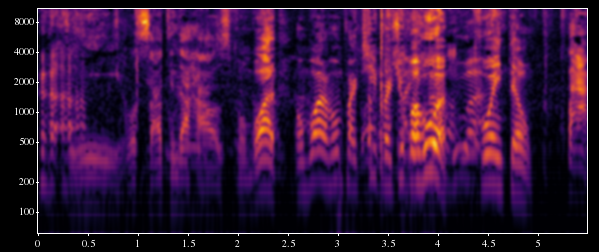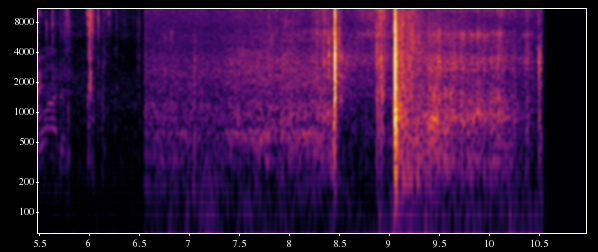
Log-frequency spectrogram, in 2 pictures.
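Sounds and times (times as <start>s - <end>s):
skateboard wheels rolling: 6.0s - 10.6s.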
